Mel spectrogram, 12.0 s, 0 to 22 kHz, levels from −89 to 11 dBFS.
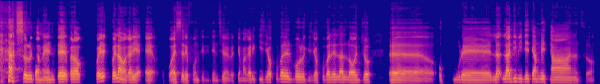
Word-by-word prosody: assolutamente, 120 -1 +5
però 125 0 +3 0.3
que - - +3
quella - - +5
magari - - +2
è - - -3 0.2
può 105 +1 -6
essere 115 0 -2
fonte 110 -2 -15
di 95 - -30
tensione 100 0 -12
perché 90 +4 -15
magari 105 +5 -7
chi 120 - -12
si 120 - -15
occupa 135 +3 -3
del 130 -1 +1
volo, 120 -1 -1
chi 105 - -22
si 105 - -22
occupa 115 +3 -4
dell'alloggio, 120 -1 -1 0.3
ehm, 100 -4 -1
oppure 110 -1 -3
la 125 +3 -1
la 135 0 +5
dividete 140 -1 -2
a 130 - +2
metà, 115 -4 -2
non 110 0 -11
so. - - -21
115 Hz, 155 wpm, -23 LUFS, 105-125 Hz, 0.3 s, assolutamente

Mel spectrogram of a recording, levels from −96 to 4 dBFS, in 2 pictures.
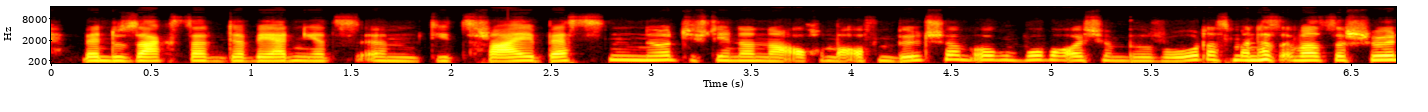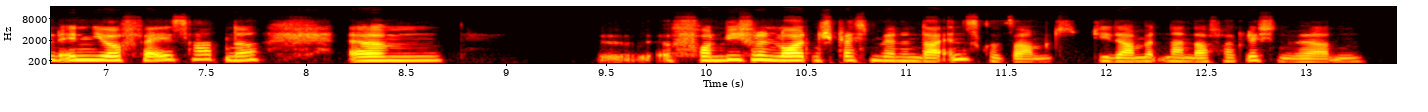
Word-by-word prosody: wenn 210 0 +2
du 205 - 0
sagst, 205 +1 +4
da 210 - +4
da 205 +1 -3
werden 205 +1 +4
jetzt, 200 -1 -4
ähm 200 -2 -5
die 195 -2 -7
3 195 +3 +6
Besten, 235 +4 0
ne, 235 +2 0
die 220 -2 -4
stehen 220 0 -3
dann 210 -1 -1
da 190 - +2
auch 195 +1 -1
immer 205 - -3
auf - - -2
'm 200 - -8
Bildschirm 235 +5 -1
irgendwo 245 -1 -1
bei 245 - -1
euch 220 +1 0
im 210 -2 -8
Büro, 195 +3 -2
dass 255 -2 -3
man 235 0 +1
das 265 - +4
immer 225 0 +4
so 230 - -1
schön 245 +2 +6
in 245 0 0
your 225 0 +5
face 255 +2 -3
hat, 275 0 -5
ne? 225 +3 -4 0.4
Ähm, 215 +1 0 1.0
äh, - - -11
von 225 -1 -3
wie 255 +1 0
vielen 255 -3 0
Leuten 225 -1 +5
sprechen 230 +1 -2
wir 215 - -4
denn 200 -1 -10
da 180 - +1
insgesamt, 165 - -7
die 195 - -8
da 175 -1 0
miteinander 185 -2 -6
verglichen 185 -2 -9
werden? 160 +2 -7
215 Hz, 235 wpm, -23 LUFS, 195-235 Hz, 1.0 s, 3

